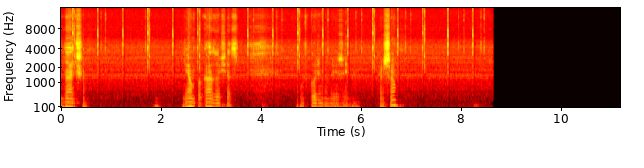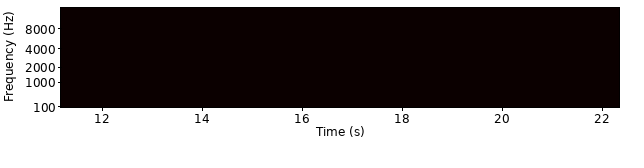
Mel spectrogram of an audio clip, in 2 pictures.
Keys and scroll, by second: 10.5 ctrl+z, 11.5 space, 11.8 space, 14.5 space, 18.1 space, 19.3 space, 21.7 space.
